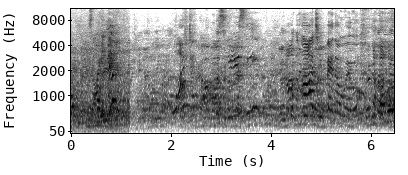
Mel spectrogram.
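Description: Chatter of several voices talking over one another, with no clear words. A low background rumble drops away about a second in.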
